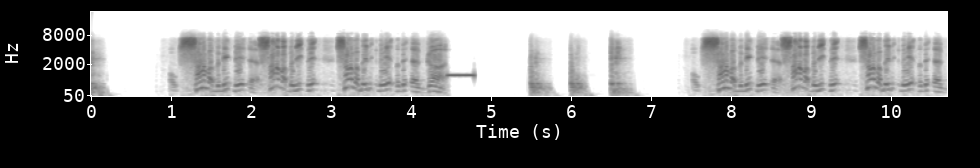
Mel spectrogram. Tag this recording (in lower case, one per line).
speech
